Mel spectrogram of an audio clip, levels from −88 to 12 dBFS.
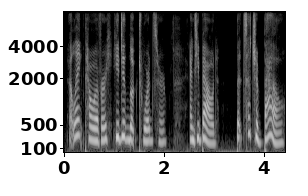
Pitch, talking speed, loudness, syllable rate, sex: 225 Hz, 190 wpm, -18 LUFS, 5.5 syllables/s, female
